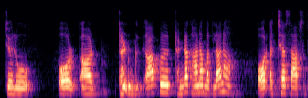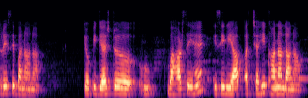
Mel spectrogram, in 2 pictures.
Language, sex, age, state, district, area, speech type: Hindi, female, 30-45, Madhya Pradesh, Gwalior, urban, spontaneous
